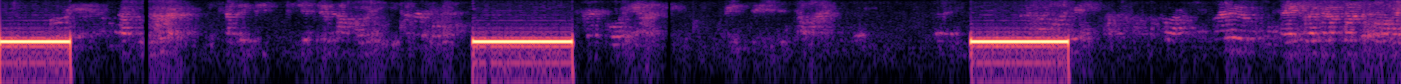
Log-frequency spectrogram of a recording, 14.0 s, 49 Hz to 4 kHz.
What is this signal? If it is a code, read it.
Ringback tone (China, 450 Hz), with speech.
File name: out- -2010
